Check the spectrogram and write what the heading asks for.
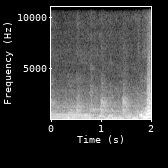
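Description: A man's voice drawing out one held syllable for about a second, then speaking again near the end.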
